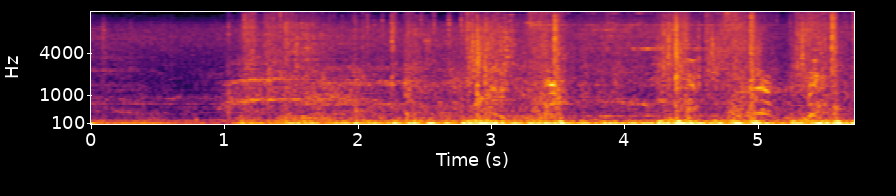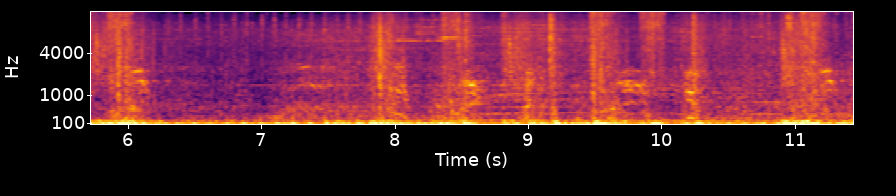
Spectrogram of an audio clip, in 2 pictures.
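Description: Heavy blows thud in a rapid scuffle.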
